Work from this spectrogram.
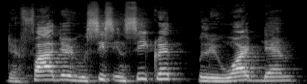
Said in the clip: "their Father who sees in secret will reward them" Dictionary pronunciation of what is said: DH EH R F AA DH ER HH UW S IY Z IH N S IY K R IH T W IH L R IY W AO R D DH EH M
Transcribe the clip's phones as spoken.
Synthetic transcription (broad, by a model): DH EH R F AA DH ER HH UW S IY S IH N S IY K R IH T W IH L R IY W AO R D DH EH M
